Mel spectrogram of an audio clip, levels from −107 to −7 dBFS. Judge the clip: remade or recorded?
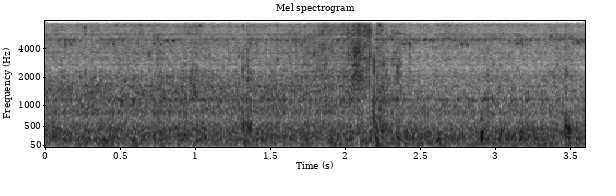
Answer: remade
